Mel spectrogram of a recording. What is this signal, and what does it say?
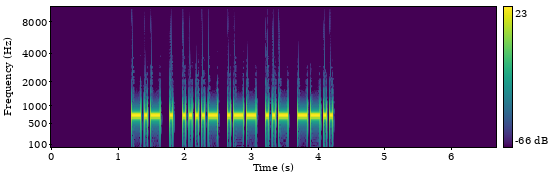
Morse code, heard as a keyed tone, about 25 wpm, 700 Hz. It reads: KE4WUZ
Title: USA Call Signs - 6 Characters - Repeated 3x - 25wpm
